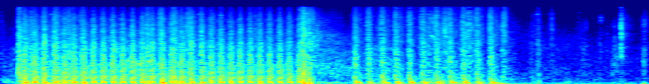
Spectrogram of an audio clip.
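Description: Rapid gunfire crackles loudly.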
